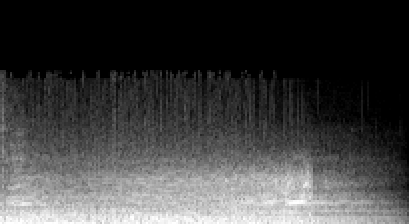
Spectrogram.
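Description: Hovercraft engine and propeller running with a steady hum, fading out in the last second.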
